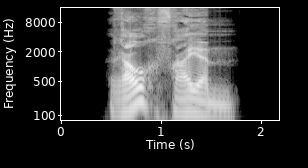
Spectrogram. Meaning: strong dative masculine/neuter singular of rauchfrei
- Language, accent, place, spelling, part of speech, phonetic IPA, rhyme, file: German, Germany, Berlin, rauchfreiem, adjective, [ˈʁaʊ̯xˌfʁaɪ̯əm], -aʊ̯xfʁaɪ̯əm, De-rauchfreiem.ogg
